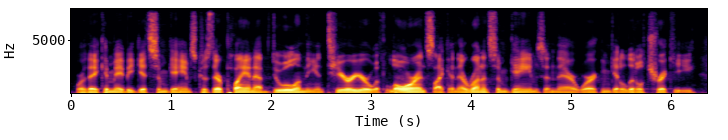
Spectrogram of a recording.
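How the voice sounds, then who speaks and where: A man's voice: extremely low pitch, fairly even intonation, fast talker, vocal fry, clean tone. A man with an American accent giving casual football analysis as a co-host on a sports podcast.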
